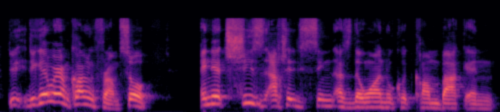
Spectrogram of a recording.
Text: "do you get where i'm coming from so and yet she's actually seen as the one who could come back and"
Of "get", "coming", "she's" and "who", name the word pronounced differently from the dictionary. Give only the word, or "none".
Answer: none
